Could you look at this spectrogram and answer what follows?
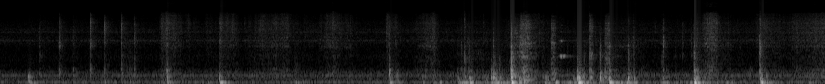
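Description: Irregular knocks, taps and light clatter of hands at work making corn tortillas, with the dough handled and pressed and the tortillas turned on the griddle. The knocks bunch together and are loudest in the middle, over a steady faint hum.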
